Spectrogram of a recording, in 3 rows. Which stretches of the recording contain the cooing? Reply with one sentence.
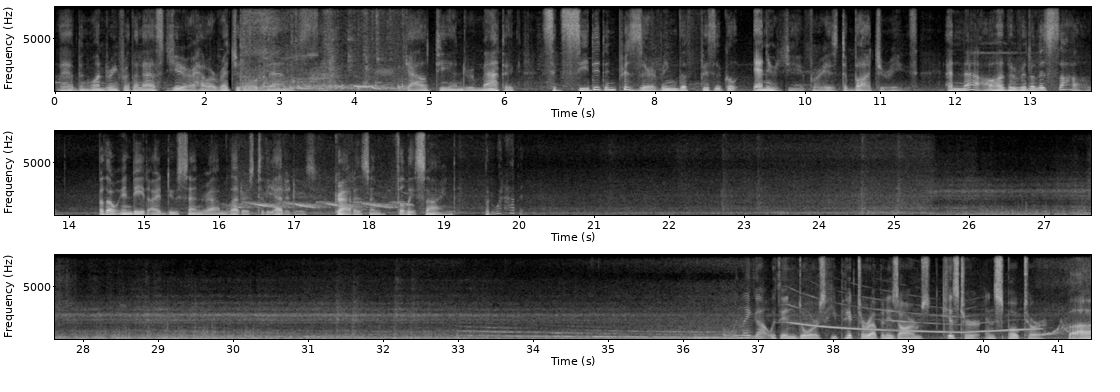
You can hear the cooing from 2.5 to 4.8 s.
